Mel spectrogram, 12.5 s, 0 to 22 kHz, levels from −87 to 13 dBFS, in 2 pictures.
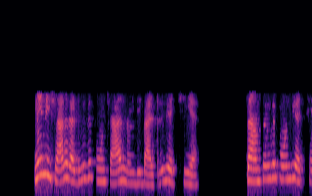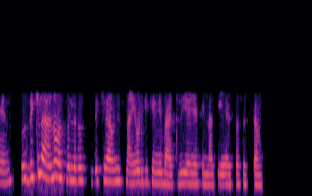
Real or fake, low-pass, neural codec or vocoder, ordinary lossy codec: real; 3.6 kHz; none; none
